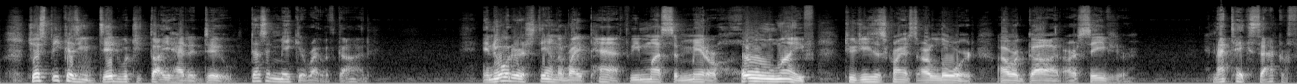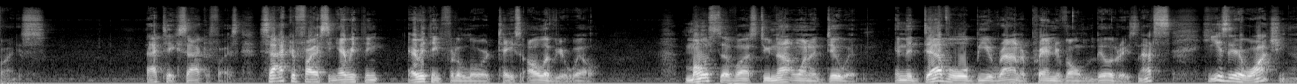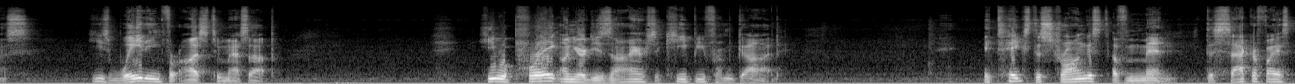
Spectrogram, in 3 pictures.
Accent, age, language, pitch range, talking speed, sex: American, 30-49, English, 85-120 Hz, 170 wpm, male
